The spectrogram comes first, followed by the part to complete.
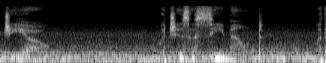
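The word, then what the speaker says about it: guyot: There is also a feature called a guo pronounced geo which is a seamount with a flat top.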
